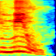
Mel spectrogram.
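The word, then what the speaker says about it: μ: তো এখানে দেখো আমাদের সূত্রটা হচ্ছে ঘর্ষণ বল, যার সূত্র হচ্ছে মিউ ডাব্লিউ, উচ্চারণ হচ্ছে মিউ, যেটা আমরা ছোট হাতের ইউ এর মতো লিখবো কিন্তু সামনে একটু লেজের মতো একটু বাড়ায় দেওয়ার চেষ্টা করব, মিউ।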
